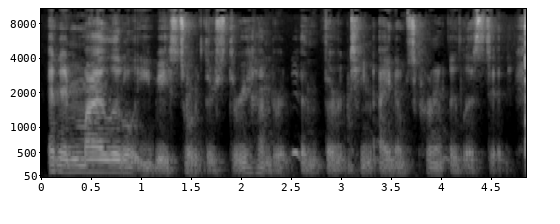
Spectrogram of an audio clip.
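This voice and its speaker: Speaking in a dark-toned bass voice with vocal fry, a worn-out woman vlogger whose voice is going rambles on casually to viewers. Her topic is the resale business she runs.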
